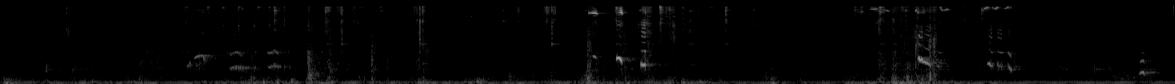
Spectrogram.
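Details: At 33 days old, Ruby's Vizsla puppies give scattered short squeaks and whines between quiet gaps, with a brief cluster midway and another near the end, over faint rustling.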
